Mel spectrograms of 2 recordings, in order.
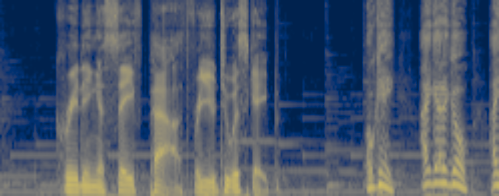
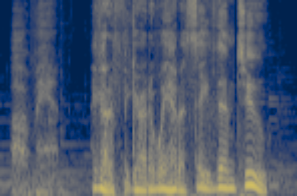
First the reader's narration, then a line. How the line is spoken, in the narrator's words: Phoenix whispered to himself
